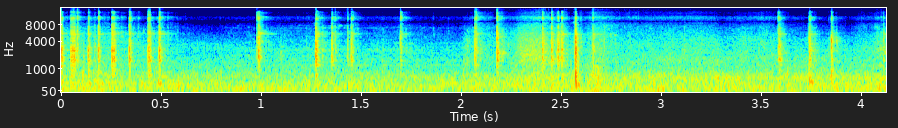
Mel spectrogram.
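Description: Bicycle freewheel ratchet ticking as an e-bike coasts up to a stop, the clicks rapid at first and then thinning out and coming in scattered runs as it slows.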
